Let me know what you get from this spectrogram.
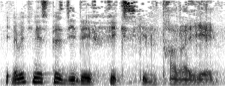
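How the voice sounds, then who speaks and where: A low-pitched man speaks as an earnest private secretary in a vintage French radio mystery. He recounts with formal, precise care. The recording is dull, with faint background noise. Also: very animated. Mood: grave, composed. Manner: measured, formal, precise storytelling. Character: earnest male secretary recounting a deadly affair.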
